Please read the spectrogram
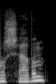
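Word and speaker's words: Chabon: Und ähm, das Spannendste an der Episode ist eigentlich, dass sie von äh, Michael Shabon, äh, also, oder ich glaube, so wird er ausgeschrieben, ausgesprochen, genau, Shabon, mhm.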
